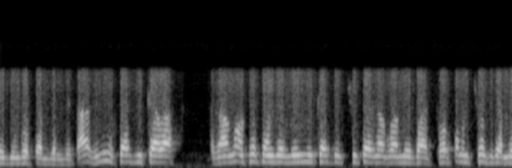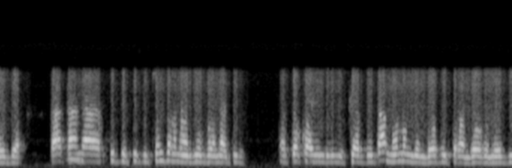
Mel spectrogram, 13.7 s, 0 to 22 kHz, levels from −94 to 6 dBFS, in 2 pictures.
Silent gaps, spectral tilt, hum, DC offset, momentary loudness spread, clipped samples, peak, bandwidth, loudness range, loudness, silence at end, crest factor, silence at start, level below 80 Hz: none; -10 dB/octave; none; under 0.1%; 7 LU; under 0.1%; -8 dBFS; 4.3 kHz; 2 LU; -25 LUFS; 0 s; 18 dB; 0 s; -70 dBFS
